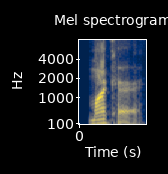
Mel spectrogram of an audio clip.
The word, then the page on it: markhor: American English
